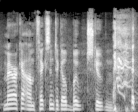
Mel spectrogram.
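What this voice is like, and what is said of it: Put-on Texan accent. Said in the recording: “I like the accent down here. You don't pronounce the A in Texas. ... Texans.”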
